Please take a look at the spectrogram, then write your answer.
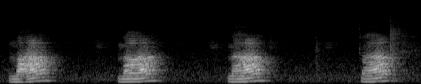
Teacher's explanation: Second tone, rising, ma, ma, ma, ma, means hemp.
